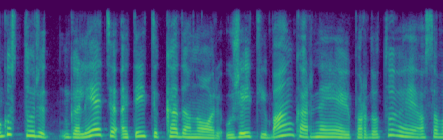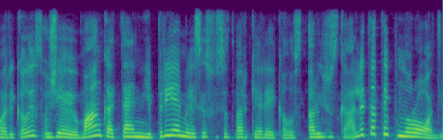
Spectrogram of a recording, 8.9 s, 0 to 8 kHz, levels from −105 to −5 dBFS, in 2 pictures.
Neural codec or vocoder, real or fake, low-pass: none; real; 7.2 kHz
